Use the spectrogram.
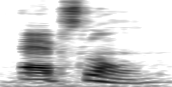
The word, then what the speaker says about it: Epsilon: Epsilon, que é o E em fé.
